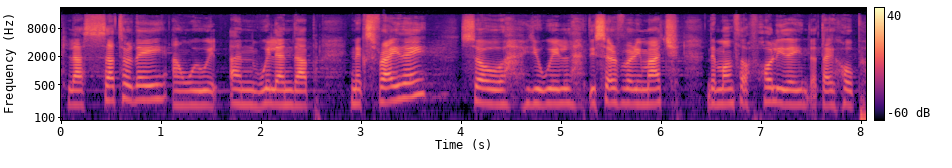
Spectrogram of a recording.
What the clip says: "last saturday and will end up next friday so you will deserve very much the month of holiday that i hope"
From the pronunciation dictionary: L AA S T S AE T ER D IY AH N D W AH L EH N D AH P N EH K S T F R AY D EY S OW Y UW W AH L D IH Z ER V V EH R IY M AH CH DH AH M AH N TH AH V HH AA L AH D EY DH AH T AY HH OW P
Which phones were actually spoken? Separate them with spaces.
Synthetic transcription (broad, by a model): L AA S T S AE T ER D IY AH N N W AH L EH N D AH P N EH K S T F R AY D EY S OW Y UW W AH L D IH S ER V V EH R IY M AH CH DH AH M AH N TH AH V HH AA L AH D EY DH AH T AY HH OW P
